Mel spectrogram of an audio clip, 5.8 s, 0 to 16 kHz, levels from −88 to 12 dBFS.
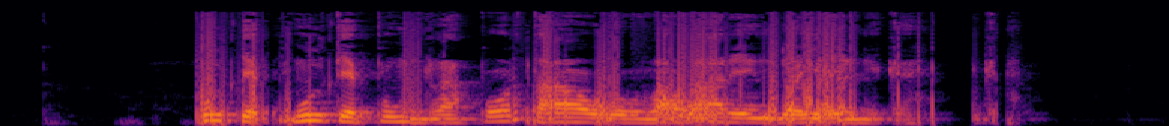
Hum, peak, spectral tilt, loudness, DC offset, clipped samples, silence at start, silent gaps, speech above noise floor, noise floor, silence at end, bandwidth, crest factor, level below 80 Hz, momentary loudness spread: none; -4 dBFS; -6.5 dB/octave; -21 LUFS; under 0.1%; under 0.1%; 1 s; none; 59 dB; -80 dBFS; 0.8 s; 11.5 kHz; 18 dB; -48 dBFS; 19 LU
